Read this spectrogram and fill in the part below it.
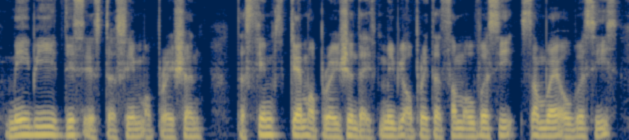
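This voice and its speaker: A man with a Singaporean accent giving informal news commentary as a host, halting and often rephrasing himself. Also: on the low side, dark tone, no room sound, studio quality. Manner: halting, repeats and rephrases phrases.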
